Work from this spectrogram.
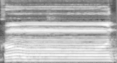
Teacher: Am kuntum syuhada. Di sini ada nun sukun bertemu kaf, maka kita membacanya dengan samar.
